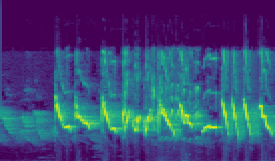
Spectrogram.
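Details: Captive oriental white-eye giving the long 'ngalas' song used to coax other white-eyes into singing: a thin high whistle, then continuous rapid warbling of high sweeping and zigzagging notes.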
